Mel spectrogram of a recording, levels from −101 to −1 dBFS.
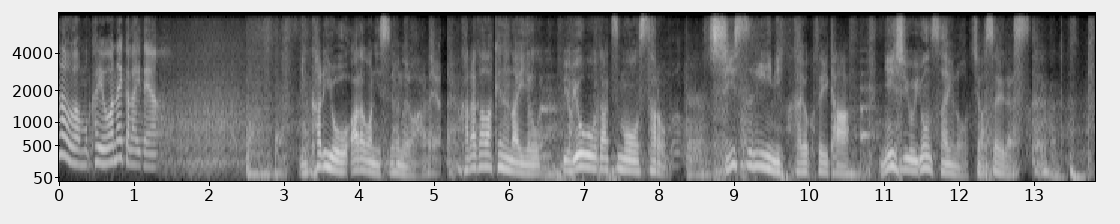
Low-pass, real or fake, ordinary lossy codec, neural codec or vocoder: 7.2 kHz; fake; none; codec, 16 kHz in and 24 kHz out, 0.9 kbps, LongCat-Audio-Codec, fine tuned four codebook decoder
